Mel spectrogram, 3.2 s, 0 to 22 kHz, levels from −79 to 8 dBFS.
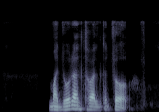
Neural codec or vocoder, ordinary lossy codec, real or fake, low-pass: codec, 24 kHz, 0.9 kbps, WavTokenizer, large speech release; AAC, 64 kbps; fake; 9.9 kHz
